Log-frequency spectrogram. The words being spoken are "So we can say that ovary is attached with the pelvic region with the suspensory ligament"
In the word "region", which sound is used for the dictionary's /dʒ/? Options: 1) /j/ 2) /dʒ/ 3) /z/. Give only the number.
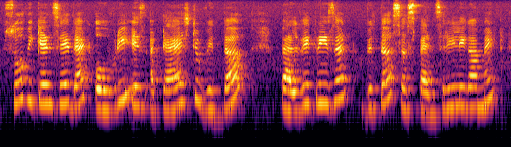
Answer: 3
